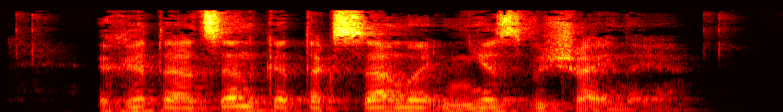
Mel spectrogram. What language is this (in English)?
Belarusian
